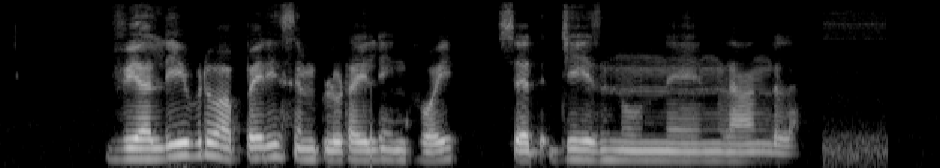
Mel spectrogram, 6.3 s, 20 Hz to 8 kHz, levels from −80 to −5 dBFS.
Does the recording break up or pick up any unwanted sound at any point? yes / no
no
